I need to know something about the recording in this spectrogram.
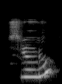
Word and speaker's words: शृणु: विष्णोर नाम सहस्त्रम में शृणु, श्रुति का श्रु, अणु का णु, रस्व, शृणु पाप भयामहम, लास्ट में आधा म।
